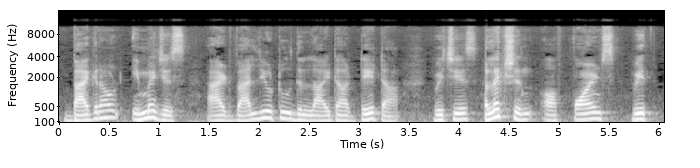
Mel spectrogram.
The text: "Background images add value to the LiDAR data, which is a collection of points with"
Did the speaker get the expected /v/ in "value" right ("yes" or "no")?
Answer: yes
